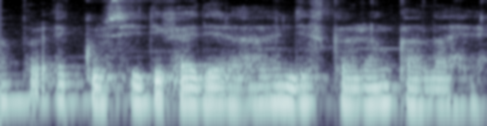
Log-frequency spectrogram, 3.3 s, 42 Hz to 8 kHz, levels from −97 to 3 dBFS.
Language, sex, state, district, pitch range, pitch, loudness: Hindi, male, Arunachal Pradesh, Papum Pare, 105-110 Hz, 105 Hz, -18 LUFS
